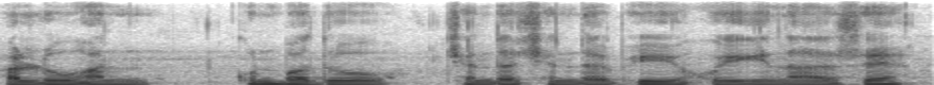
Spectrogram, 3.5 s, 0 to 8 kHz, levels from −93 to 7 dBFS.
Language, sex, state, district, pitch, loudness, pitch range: Nagamese, female, Nagaland, Dimapur, 115 Hz, -20 LUFS, 110-125 Hz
